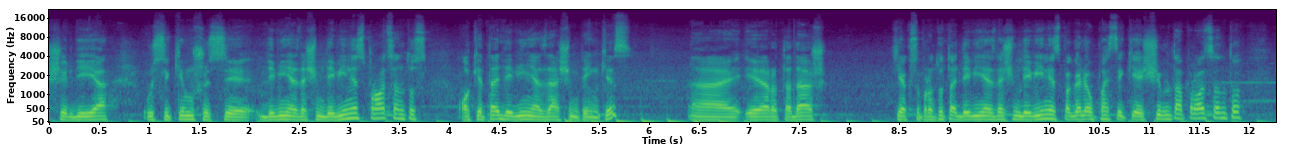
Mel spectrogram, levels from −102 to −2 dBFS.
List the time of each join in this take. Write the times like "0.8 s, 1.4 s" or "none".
none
